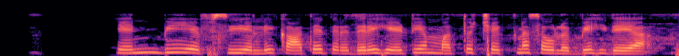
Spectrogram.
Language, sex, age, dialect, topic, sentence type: Kannada, female, 25-30, Mysore Kannada, banking, question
